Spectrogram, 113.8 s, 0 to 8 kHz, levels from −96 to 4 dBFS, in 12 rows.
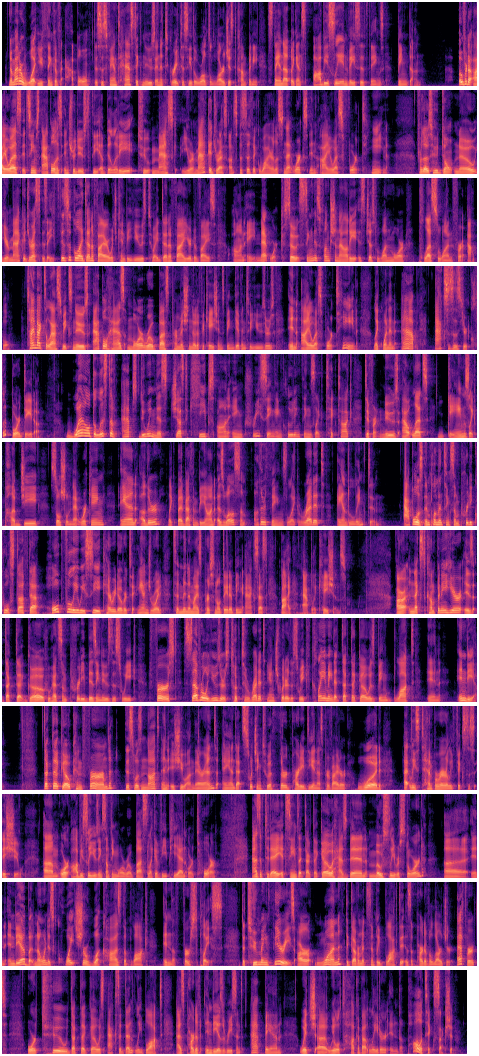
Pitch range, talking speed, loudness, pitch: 115-155 Hz, 165 wpm, -21 LUFS, 130 Hz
